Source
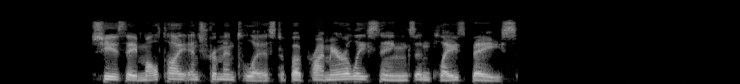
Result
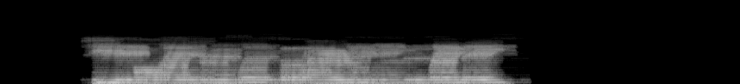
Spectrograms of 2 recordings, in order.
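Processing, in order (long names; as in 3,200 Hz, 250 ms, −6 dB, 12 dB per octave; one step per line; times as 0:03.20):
every bin's largest magnitude spread in time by 240 ms
phases set to zero 116 Hz
single-sideband voice off tune −250 Hz 230–2,200 Hz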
